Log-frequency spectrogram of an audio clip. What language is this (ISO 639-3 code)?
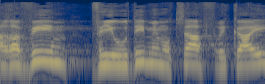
heb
